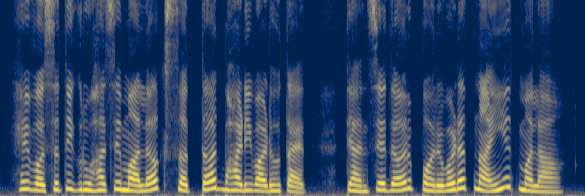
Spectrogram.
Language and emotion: Marathi, sad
